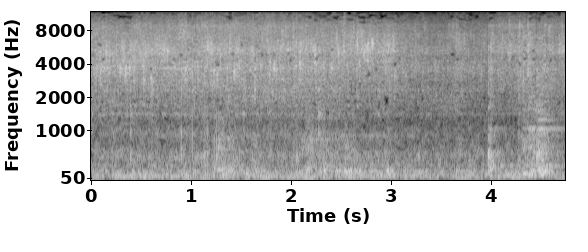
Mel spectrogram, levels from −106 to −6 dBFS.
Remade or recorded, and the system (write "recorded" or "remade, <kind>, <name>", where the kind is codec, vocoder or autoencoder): remade, vocoder, Vocos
